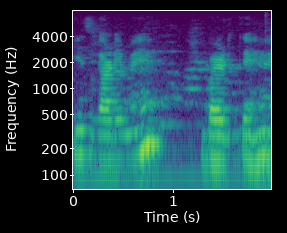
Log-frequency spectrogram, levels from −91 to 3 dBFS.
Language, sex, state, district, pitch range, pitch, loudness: Hindi, male, Chhattisgarh, Bastar, 145-165 Hz, 150 Hz, -25 LUFS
